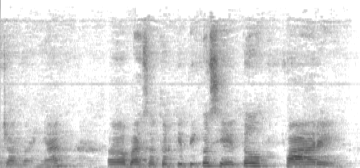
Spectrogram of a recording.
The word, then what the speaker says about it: fare: Jadi dalam bahasa Turkinya tikus, ya sebagai contohnya, bahasa Turki tikus yaitu fare. Fare, ya, jadi pengucapannya sama, kurang lebih seperti kita mengucapkan kata nafas.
